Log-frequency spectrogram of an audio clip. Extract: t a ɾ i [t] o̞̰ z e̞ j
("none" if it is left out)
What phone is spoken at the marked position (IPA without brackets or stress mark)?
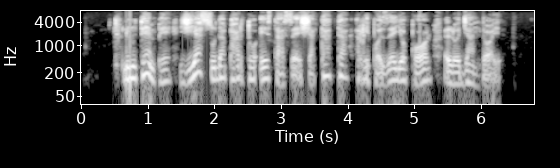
p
